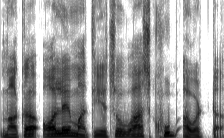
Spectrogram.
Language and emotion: Goan Konkani, neutral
